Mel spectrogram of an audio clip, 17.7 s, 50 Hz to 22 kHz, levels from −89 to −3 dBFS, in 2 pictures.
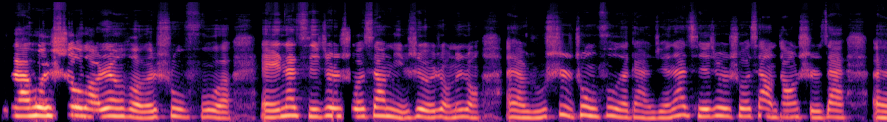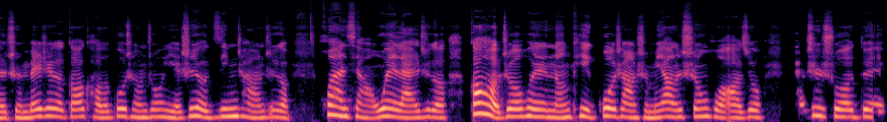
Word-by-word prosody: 太 255 0 +8
会 265 -1 +10
受 270 0 +3
到 235 -3 +1
任 250 +1 +5
何 220 -3 +2
的 200 +3 0
束 240 +1 -3
缚 225 -1 -4
了。 190 -1 -3 0.3
诶， 215 +2 +1
那 270 +1 +4
其 260 -2 -3
实 235 - +1
就 265 +2 +2
是 255 - +4
说 240 -1 -1
像 255 +1 +1
你 200 -3 -3
是 225 - -4
有 215 -3 +2
一 215 - -3
种 210 -4 -3
那 225 - -3
种， 205 -4 -4 0.2
哎 225 - -4
呀， 215 -2 0
如 200 +2 -2
释 265 +2 -3
重 265 0 0
负 260 +1 -3
的 220 -2 -2
感 205 -3 -6
觉， 200 +1 -5
那 275 +3 -2
其 260 -2 -3
实 240 - +3
就 265 +2 -1
是 250 - +2
说 245 0 -2
像 245 -3 -4
当 220 +1 -5
时 210 -2 -5
在， 215 -1 -4 0.3
诶， 200 -2 -1
准 195 0 -2
备 230 +3 +1
这 255 - 0
个 235 -2 -2
高 230 +2 -4
考 225 -4 -6
的 200 - -3
过 245 +4 0
程 220 -3 -3
中， 230 +1 -4
也 200 -3 -2
是 250 +7 -2
有 240 -5 +2
经 240 +5 +1
常 210 -5 -3
这 220 +2 -6
个 205 -3 -4 0.3
幻 285 -5 +2
想 220 -5 -5
未 245 0 +3
来 200 -2 -1
这 225 +2 -5
个 205 -2 -2 0.2
高 335 0 +6
考 245 - +5
之 240 +5 +1
后， 240 0 +1
会 240 -2 +1
能 215 0 -1
可 245 +4 -2
以 235 - +1
过 245 +5 +2
上 225 -3 -3
什 205 0 -5
么 200 +1 -1
样 230 +1 -2
的 225 - -2
生 245 +2 -3
活， 230 -4 -3
哦， 200 -1 -2
就 220 +2 -3
还 215 +8 -15
是 270 -1 -1
说 230 -2 -1
对， 225 +2 -2
230 Hz, 305 characters per minute, -23 LUFS, 210-250 Hz, 0.3 s, 会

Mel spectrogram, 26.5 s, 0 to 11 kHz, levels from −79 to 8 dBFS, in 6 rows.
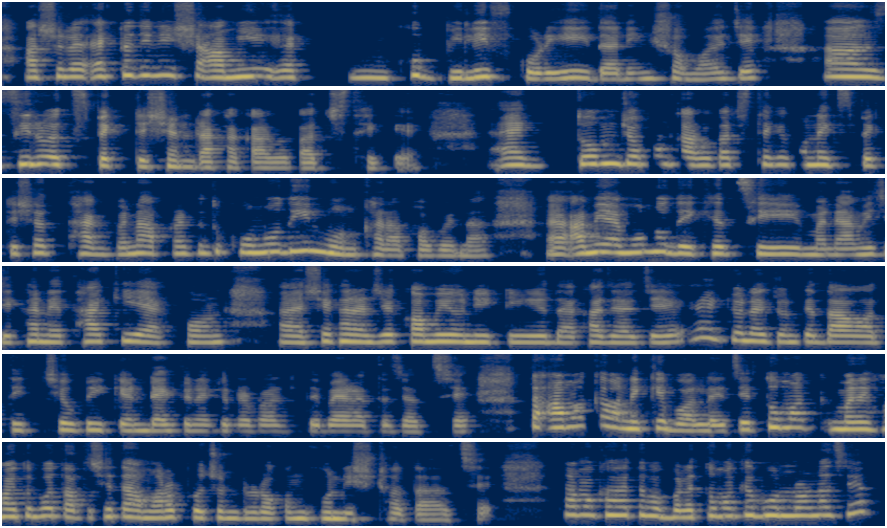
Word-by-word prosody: আসলে 265 +2 0
একটা 275 +4 0
জিনিস 310 -1 +1 0.2
আমি 250 +2 +6 0.2
আ - - +2 0.3
উম 235 0 +1
খুব 315 - +3
বিলিভ 250 +5 +3
করি 205 0 +2
ইদানিং 195 -1 -4
সময়, 195 -1 -5
যে 225 - +1 0.4
আ - - +4 0.3
জিরো 285 0 +4
এক্সপেকটেশন 235 -6 -1
রাখা 185 0 -3
কারো 175 0 -3
কাছ 170 0 -5 0.2
থেকে। 165 0 -11 0.6
একদম 255 +5 -1
যখন 290 +1 -1
কারো 250 -1 +2
কাছ 260 - -2
থেকে 265 -1 -2
কোন 265 - +3
এক্সপেকটেশন 245 0 -4
থাকবে 220 -2 -2
না, 255 - +3
আপনার 245 0 -4
কিন্তু 260 +4 -4
কোনদিন 300 +4 +4
মন 220 -5 +2
খারাপ 185 -3 -5
হবে 180 0 -6
না। - - -8 0.4
আ - - +1
আমি 265 +3 +6
এমনও 285 +3 +4
দেখেছি, 235 0 0 0.2
মানে 200 0 -4
আমি 220 - 0
যেখানে 230 +1 0
থাকি 245 +1 0 0.2
এখন, 220 +1 -5 0.4
আ - - 0
সেখানে 250 -1 +2
যে - - +5
কমিউনিটি 230 -2 +3 0.2
দেখা 205 +2 -3
যায় 210 -1 -2
যে 215 - +1 0.2
একজন 295 -4 -2
একজনকে 235 -1 -2
দাওয়াত 220 -1 +1
দিচ্ছে, 215 +2 -6
উইকেন্ড 215 -2 -1
এ - - +2
একজন 205 0 -6
একজনের 195 0 -7
বাড়িতে 195 0 -8
বেড়াতে 190 -1 -2
যাচ্ছে। 185 +1 -7 0.3
তো - - +3
আমাকে 350 +4 +1
অনেকে 270 0 +3
বলে 205 -1 +1
যে 245 - +4
তোমকে 310 -1 +2
মানে 255 - +6
হয়তোবা 275 +1 +1
তাদের 245 -1 -3
সাথে 270 -1 +1
আমারও 235 +1 +2
প্রচন্ড 230 -2 0
রকম 210 +1 -3
ঘনিষ্ঠতা 195 -3 -2
আছে। 170 - -13 0.4
তো - - -27
আমাকে 325 0 -1
হয়তোবা 315 -2 +3
বলে 245 0 +3
"তোমাকে 290 +2 +1
বলল 300 -1 +6
না 315 - +1
যে?" 390 - 0
240 Hz, 195 wpm, -22 LUFS, 210-270 Hz, 0.6 s, আমি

